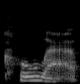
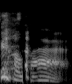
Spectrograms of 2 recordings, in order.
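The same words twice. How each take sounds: First: The first syllable has a long 'oh' vowel. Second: The first syllable has a short 'uh' vowel. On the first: The speaker calls it wrong. "it's not collab, like colon" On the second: The speaker calls it right. "It's collab. ... because it's called collaboration"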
